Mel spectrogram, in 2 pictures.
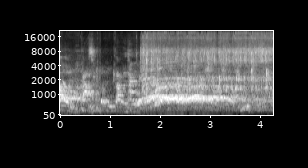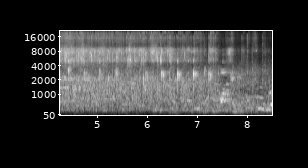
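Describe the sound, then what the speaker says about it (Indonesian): An indoor seminar audience bursts into applause that swells quickly and stays dense for several seconds before thinning out, with a voice speaking over the clapping near its start. "Kasih tepuk tangan."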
